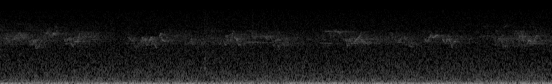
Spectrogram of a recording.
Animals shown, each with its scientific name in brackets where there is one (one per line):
Red-eyed Vireo (Vireo olivaceus)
